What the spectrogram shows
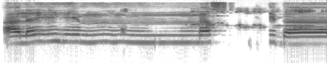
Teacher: মিম সাকিনের পরে যদি মিম আসে তাহলে পরের মিমকে তাসদীদ দিয়ে গুণনা সহ করতে হয়। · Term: মিম সাকিনের ঈদগাম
